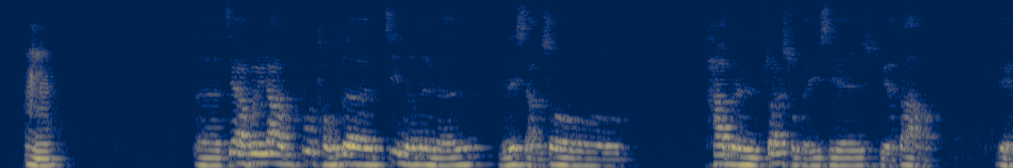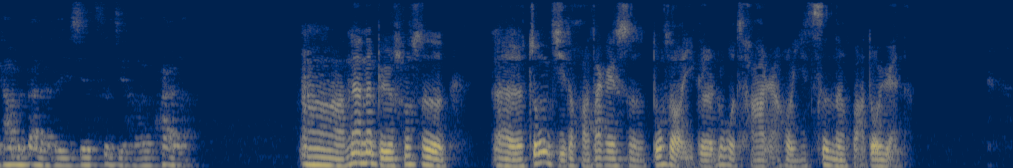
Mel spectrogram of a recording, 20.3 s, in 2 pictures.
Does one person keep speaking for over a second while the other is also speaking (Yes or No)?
No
